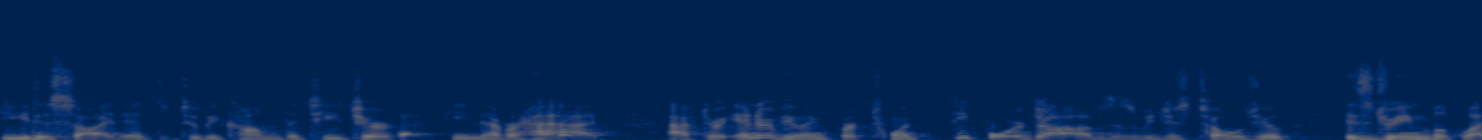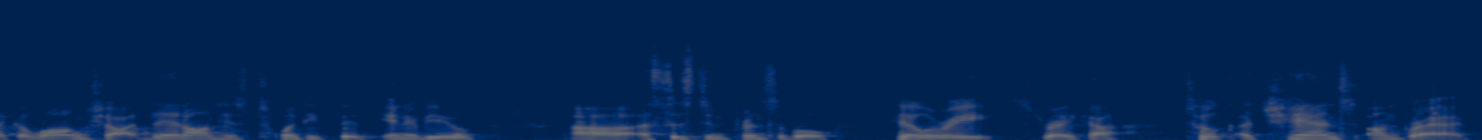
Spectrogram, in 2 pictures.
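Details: Adult female narrator; Normal speech.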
